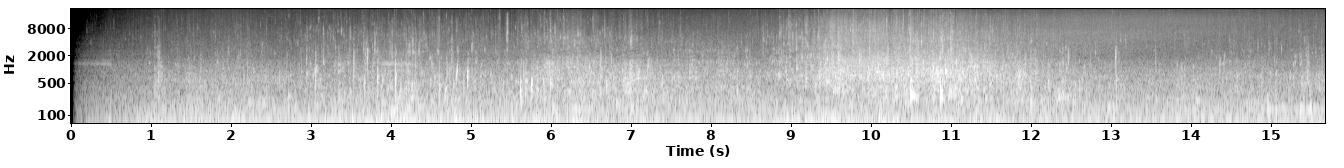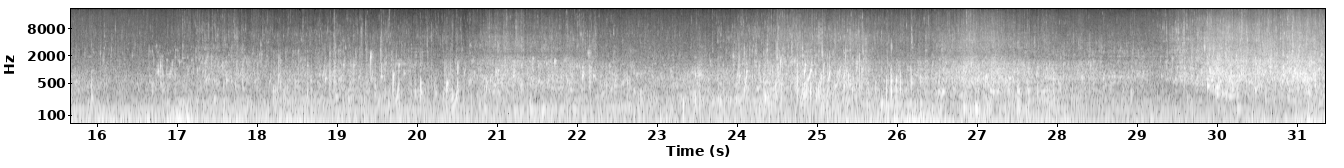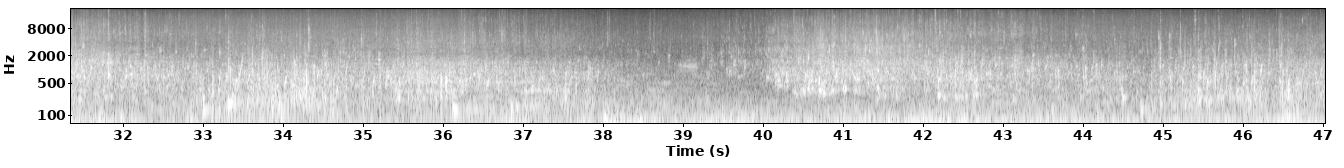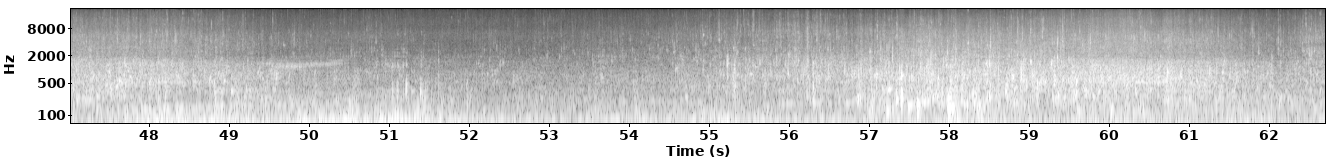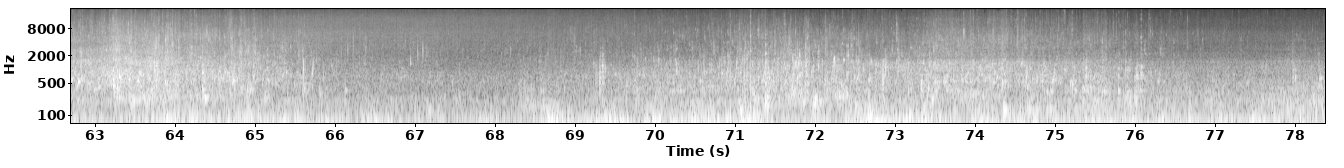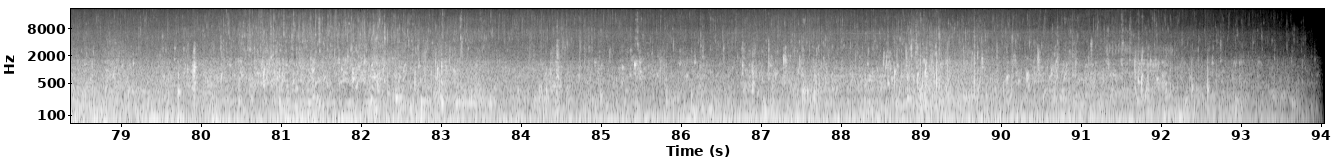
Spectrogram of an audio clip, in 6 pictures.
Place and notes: tuman, Keelung - Waves
Sea water between the rocks, Sony PCM D50
基隆市 (Keelung City), 中華民國, 24 June 2012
